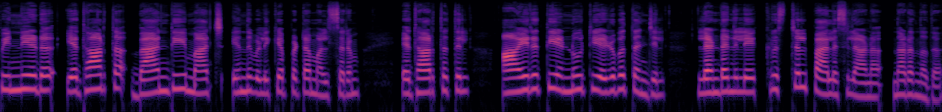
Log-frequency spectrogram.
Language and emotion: Malayalam, neutral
